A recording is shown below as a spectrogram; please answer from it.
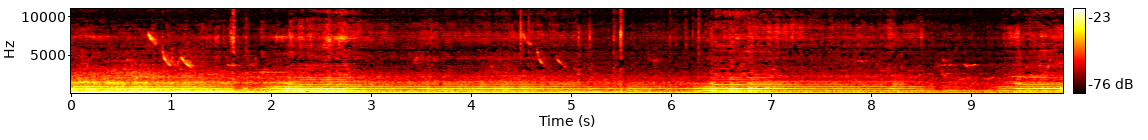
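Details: Bee-fly in a Bulgarian garden with primula flowers, its wings giving a continuous whining hum that wavers in pitch and loudness as it hovers, with faint chirps of small birds in the background.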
